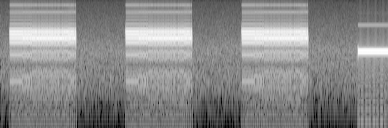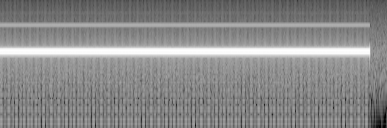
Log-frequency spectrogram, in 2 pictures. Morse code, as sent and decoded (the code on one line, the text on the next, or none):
none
